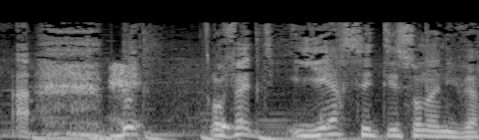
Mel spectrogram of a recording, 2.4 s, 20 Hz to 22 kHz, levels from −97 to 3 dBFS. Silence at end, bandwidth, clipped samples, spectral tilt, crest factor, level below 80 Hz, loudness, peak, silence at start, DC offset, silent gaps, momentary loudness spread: 0 s; 11.5 kHz; under 0.1%; -4.5 dB/octave; 16 dB; -36 dBFS; -26 LUFS; -10 dBFS; 0 s; under 0.1%; none; 3 LU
